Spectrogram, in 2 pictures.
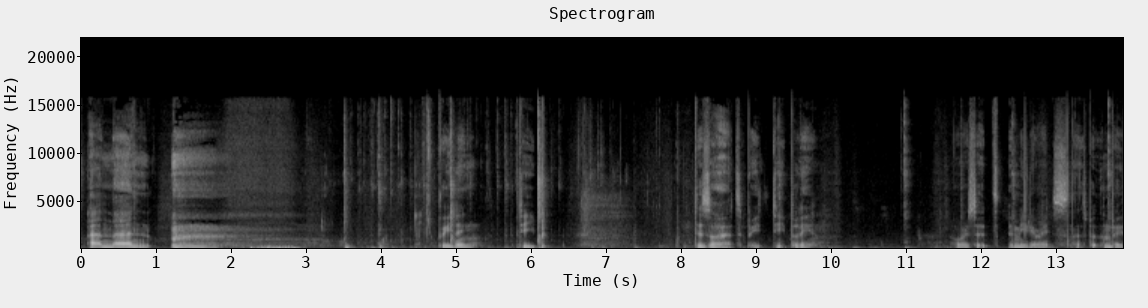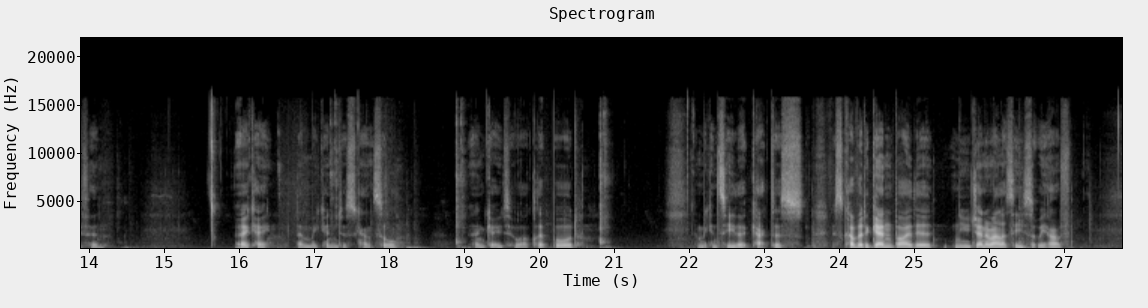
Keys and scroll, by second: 0.7 Left, 3.3-5.7 typing, 6.1 Return, 6.8 Down, 8.6 Down.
